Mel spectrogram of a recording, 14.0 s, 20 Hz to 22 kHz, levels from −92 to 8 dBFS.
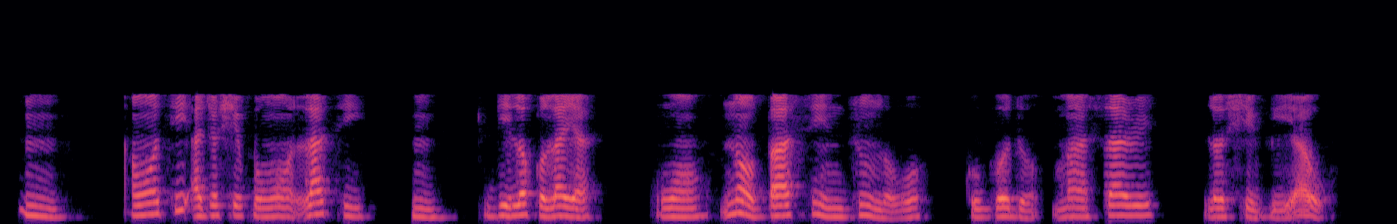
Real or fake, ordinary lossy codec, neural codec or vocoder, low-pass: real; AAC, 16 kbps; none; 7.2 kHz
